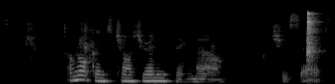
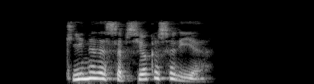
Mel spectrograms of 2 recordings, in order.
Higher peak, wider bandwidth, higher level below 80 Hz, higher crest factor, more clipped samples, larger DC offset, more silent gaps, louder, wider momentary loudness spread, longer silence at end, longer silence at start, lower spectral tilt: about the same, -4 dBFS vs -2 dBFS; first, 13 kHz vs 8 kHz; second, -80 dBFS vs -58 dBFS; first, 34 dB vs 14 dB; neither; neither; neither; second, -33 LUFS vs -14 LUFS; first, 23 LU vs 11 LU; second, 0.1 s vs 1.1 s; second, 0.05 s vs 0.65 s; second, -2 dB/octave vs -4.5 dB/octave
